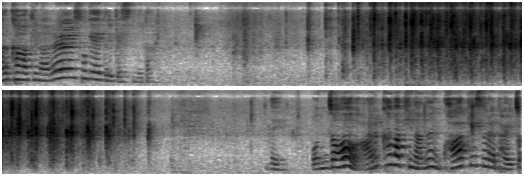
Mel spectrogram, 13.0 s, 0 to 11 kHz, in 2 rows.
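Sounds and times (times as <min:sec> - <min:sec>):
audience applauding: 0:04.0 - 0:08.5.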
